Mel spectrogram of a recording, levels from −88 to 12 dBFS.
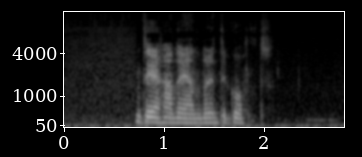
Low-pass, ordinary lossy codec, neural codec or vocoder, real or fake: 14.4 kHz; Opus, 16 kbps; vocoder, 48 kHz, 128 mel bands, Vocos; fake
